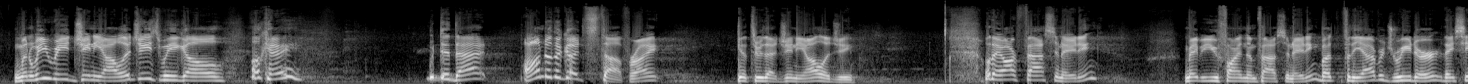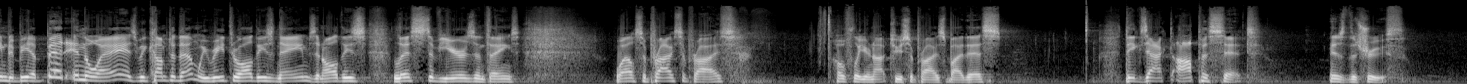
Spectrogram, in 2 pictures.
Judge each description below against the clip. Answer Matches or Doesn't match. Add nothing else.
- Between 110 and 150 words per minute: Doesn't match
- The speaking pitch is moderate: Matches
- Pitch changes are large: Doesn't match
